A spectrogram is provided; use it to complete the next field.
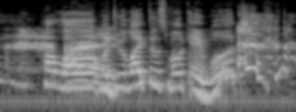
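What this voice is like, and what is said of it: Put-on Norwegian accent. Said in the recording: “I don't know what accent that was. ... That was Norwegian.”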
